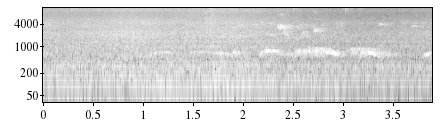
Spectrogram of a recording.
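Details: ['Captive bred spotted dove of a clean white pied colour form with normal eye colour, one of a caged pair: soft low rolling coos run together in a short series, partly buried under loud steady rumbling noise.']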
